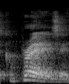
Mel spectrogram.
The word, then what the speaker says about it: Caprese: But it's Caprese.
